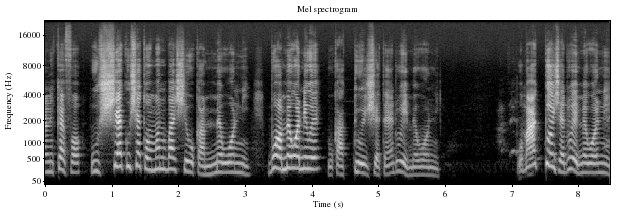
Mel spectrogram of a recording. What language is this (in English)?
Isekiri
